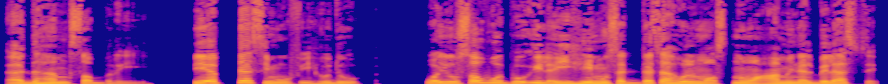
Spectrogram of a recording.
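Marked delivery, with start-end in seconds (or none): none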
